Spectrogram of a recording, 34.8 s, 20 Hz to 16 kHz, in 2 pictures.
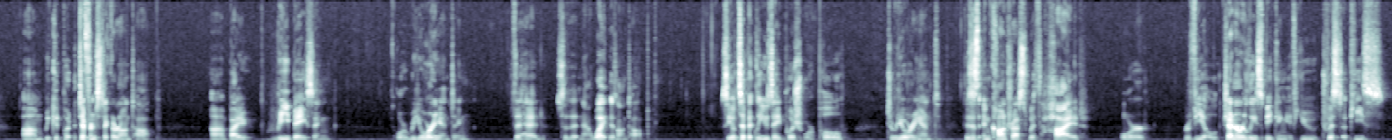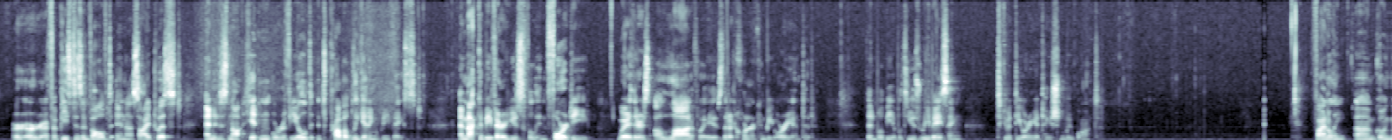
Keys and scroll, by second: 3.3 k, 7.7 j, 8.2 i, 11.1 ctrl+z, 11.3 ctrl+z, 11.5 ctrl+z, 11.8-14.6 typing, 19.7 k, 22.5-23.8 typing, 28.7-29.7 typing.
